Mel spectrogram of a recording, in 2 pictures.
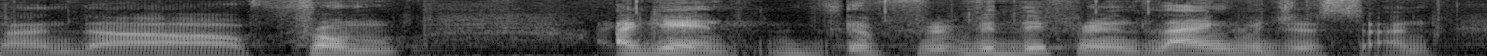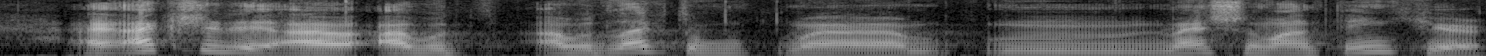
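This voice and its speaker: Here a man speaks with a non-native accent. His pitch is fairly high. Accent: non-native, foreign. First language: not English. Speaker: international university student. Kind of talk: interview. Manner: halting, many fillers and repetitions.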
